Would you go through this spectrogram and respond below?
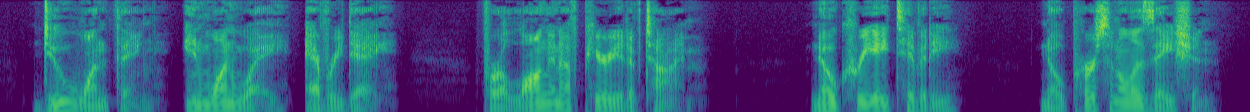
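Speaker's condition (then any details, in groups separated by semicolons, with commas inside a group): No condition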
